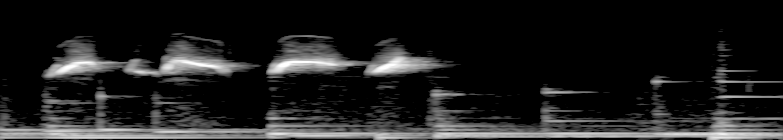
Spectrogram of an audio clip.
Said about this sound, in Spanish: Silbando bajito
